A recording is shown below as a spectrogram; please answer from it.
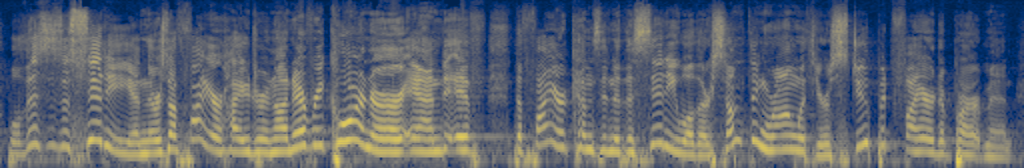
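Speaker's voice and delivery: put-on loud, high stubborn old man; stubborn grandpa. Grandpa refusing to leave, voiced.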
